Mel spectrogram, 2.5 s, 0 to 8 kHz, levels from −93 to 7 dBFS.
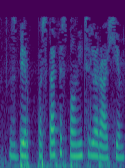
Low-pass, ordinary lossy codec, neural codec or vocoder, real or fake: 7.2 kHz; MP3, 24 kbps; none; real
